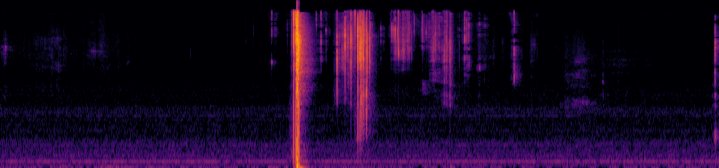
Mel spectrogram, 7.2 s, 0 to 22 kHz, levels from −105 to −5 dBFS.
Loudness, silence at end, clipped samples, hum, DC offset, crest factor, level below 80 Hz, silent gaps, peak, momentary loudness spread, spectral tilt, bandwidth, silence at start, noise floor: -21 LUFS; 3.5 s; under 0.1%; none; under 0.1%; 34 dB; -52 dBFS; none; 0 dBFS; 28 LU; 1 dB/octave; 17 kHz; 2.95 s; -75 dBFS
